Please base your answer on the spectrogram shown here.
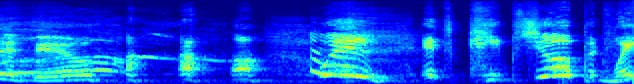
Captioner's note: laughing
